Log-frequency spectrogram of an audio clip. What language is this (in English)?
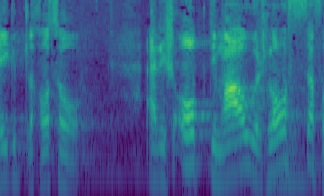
Swiss German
